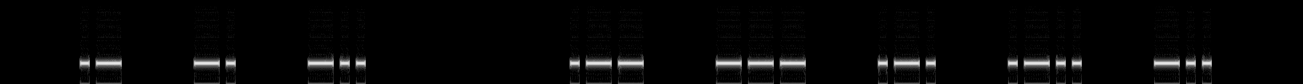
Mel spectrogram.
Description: Morse code, heard as a keyed tone, about 15 wpm, spaced as for 8 wpm, 1000 Hz. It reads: AND WORLD
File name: qotdfiles / 8wpm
